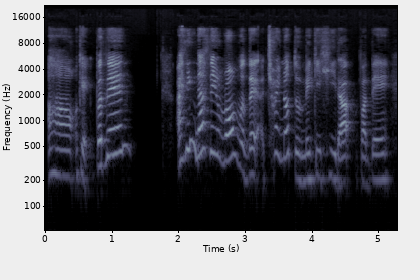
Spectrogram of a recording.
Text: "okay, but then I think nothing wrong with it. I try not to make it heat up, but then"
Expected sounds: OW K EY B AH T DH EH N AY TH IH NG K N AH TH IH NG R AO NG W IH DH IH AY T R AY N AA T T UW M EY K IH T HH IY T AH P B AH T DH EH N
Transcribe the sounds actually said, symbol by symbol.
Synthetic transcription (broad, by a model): OW K EY B AH T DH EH N AY TH IH NG K N AH TH IH NG R AO NG W IH DH IH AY T R AY N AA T T UW M EY K IH T HH IY T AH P B AH T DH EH N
